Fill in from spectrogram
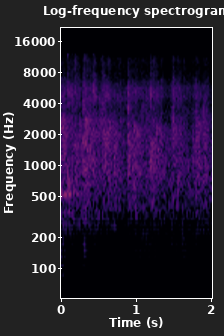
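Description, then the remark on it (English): A crowd applauds the Lord Jesus steadily, a dense wash of many hands clapping at once, loud and sustained with no voices standing out. “Let's applaud the Lord Jesus.”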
